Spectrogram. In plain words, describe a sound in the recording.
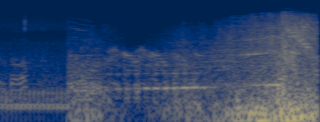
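A whooshing musical sound rises.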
